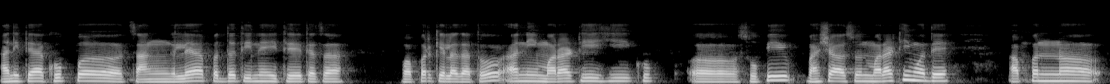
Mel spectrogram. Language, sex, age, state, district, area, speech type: Marathi, male, 45-60, Maharashtra, Akola, urban, spontaneous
